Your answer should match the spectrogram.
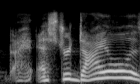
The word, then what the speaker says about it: estradiol: And it was for estradiol.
